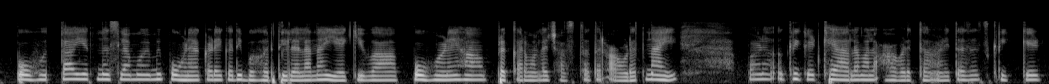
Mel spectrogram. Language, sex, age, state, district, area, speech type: Marathi, female, 18-30, Maharashtra, Raigad, rural, spontaneous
